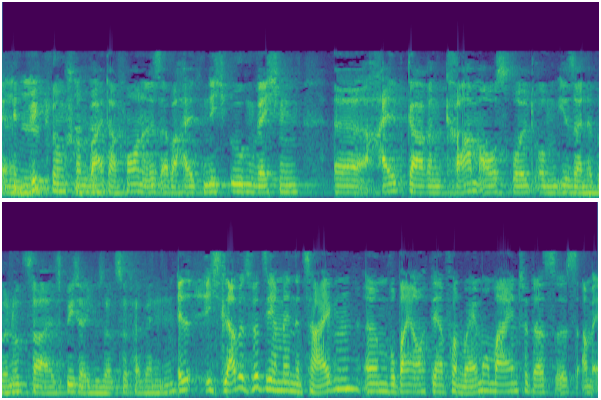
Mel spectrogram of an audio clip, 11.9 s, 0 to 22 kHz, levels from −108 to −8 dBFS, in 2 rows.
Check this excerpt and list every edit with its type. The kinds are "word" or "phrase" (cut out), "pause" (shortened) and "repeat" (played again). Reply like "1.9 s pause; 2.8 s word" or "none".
none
